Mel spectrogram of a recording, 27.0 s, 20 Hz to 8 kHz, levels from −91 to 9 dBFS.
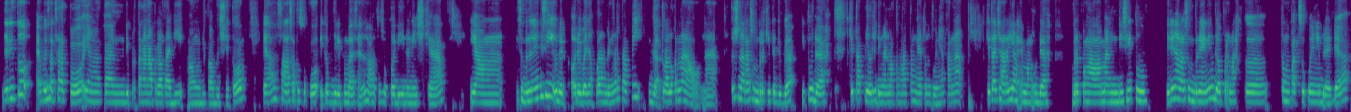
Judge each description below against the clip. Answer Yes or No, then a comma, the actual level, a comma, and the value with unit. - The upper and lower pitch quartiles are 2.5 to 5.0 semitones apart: Yes, average, 2.9 semitones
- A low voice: No, high, 210 Hz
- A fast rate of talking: Yes, fast, 155 wpm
